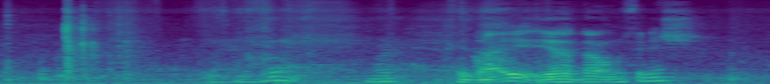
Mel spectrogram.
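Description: Two men talk casually up close.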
